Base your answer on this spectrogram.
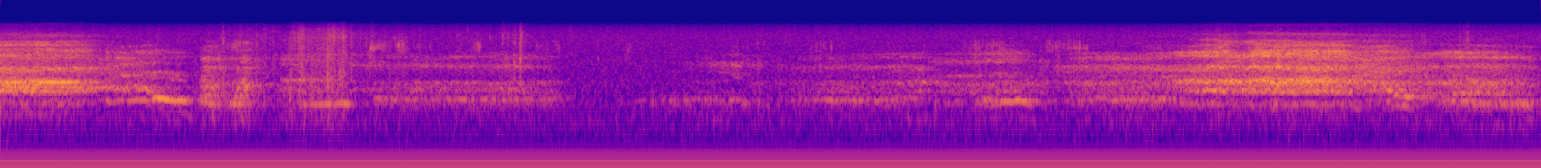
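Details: Howler monkeys roar up close from somewhere overhead, unseen, in a deep, rasping chorus that swells, fades, then surges again.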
